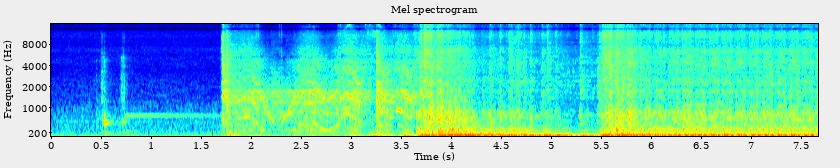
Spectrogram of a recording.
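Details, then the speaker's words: 5th-gen Camaro V8, parked 2 years with a broken piston, now on its first start-up after piston replacement, DOD/AFM delete and Texas Speed 224R cam, no oil filter fitted yet, checking for leaks: cranks, catches, then a steady, even idle with no knocks; normal. "so we haven't put the filter on yet we're just gonna turn it on and see if we see any leaks go for it"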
